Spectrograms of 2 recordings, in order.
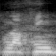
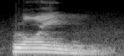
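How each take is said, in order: First: It is said with an 'f' sound. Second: It is said with an 'ow' sound. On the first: The speaker calls it wrong. "किसी ने प्लफिंग पढ़ा" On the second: The speaker calls it right. "इसका तलफ्फुज ये है प्लॉइंग"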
